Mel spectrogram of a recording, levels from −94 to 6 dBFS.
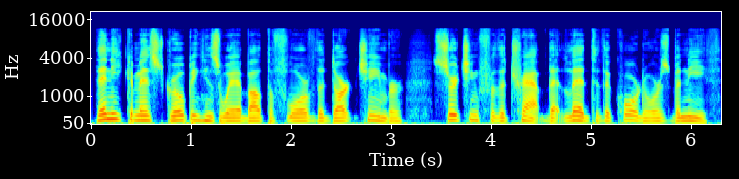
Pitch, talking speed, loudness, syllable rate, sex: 140 Hz, 220 wpm, -22 LUFS, 5.5 syllables/s, male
